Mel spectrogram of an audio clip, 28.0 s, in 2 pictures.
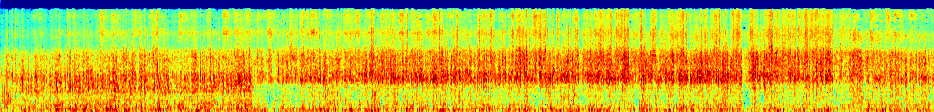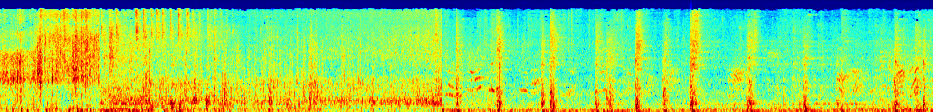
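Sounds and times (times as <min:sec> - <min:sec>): wind rushing on microphone: 0:00.0 - 0:20.7
train wheels rumbling on rails: 0:00.0 - 0:28.0.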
